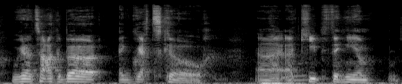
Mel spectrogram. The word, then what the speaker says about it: Aggretsuko: Start saying Aggretsuko. Yeah. Start with Aggression and then go to Retsuko.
